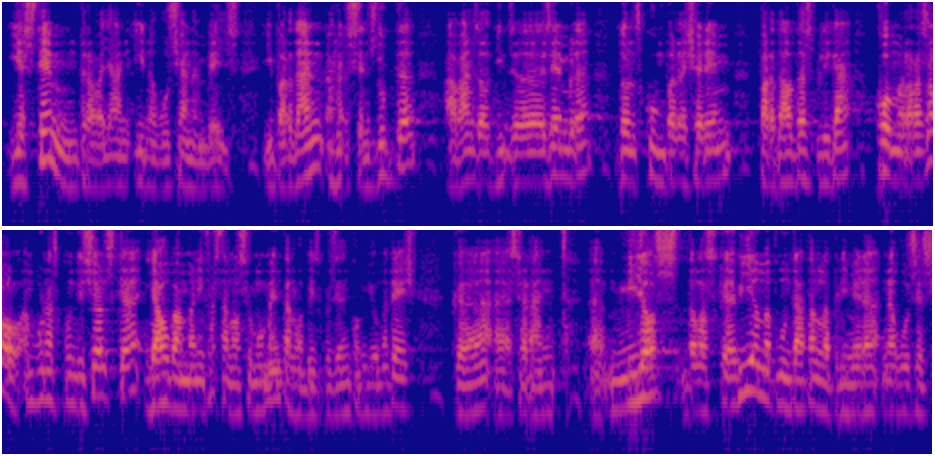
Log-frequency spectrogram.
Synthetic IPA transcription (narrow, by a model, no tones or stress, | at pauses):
iəst̪ɛmt̪ɾəβəʎaninəɣusianəmbḛʎsipəɾt̪ansenzd̪up̚t̪ə | ə̰βanzðəlˠkinzəðəəðəzembɾəd̪ɔnskumpəɾəʃəɾɛm | pəɾt̪alˠd̪əsplika | kɔmərəzɔlˠə̰mbunəskund̪isionskəʒauwβamːənifəst̪anəlˠsɛwmumẽnt̪anəlˠβisə̥pɾəziðeŋkɔmjomət̪eʃ | kəəsəɾanə̰miʎozðələskəːβiəməpunt̪at̪ənləpɾimeɾənəɣusiəs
